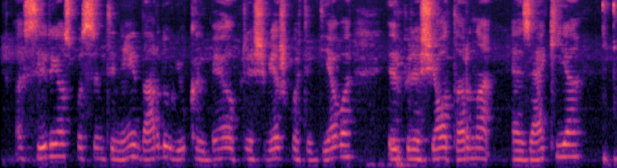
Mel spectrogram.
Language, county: Lithuanian, Vilnius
